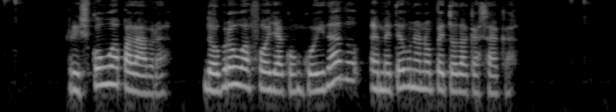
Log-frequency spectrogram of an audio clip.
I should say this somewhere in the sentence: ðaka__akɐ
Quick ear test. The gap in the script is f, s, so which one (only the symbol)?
s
